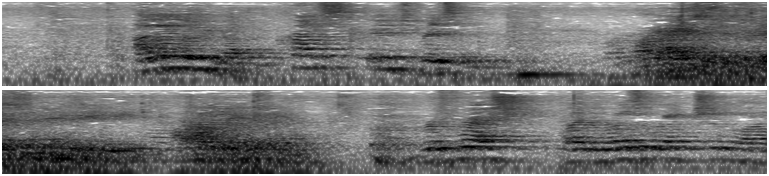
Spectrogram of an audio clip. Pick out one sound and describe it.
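A group of people chant together in unison, echoing in a large hall.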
